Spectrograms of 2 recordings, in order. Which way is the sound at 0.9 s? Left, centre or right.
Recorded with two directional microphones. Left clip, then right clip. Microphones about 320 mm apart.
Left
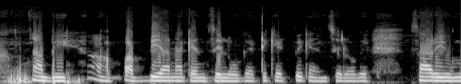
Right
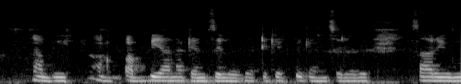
Left.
